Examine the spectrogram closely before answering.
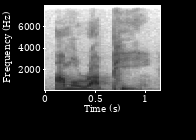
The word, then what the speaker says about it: Hammurabi: The common spelling of the name Hammurabi is actually rendered Amurapi, Amurapi. So it starts with an A, Amurapi.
